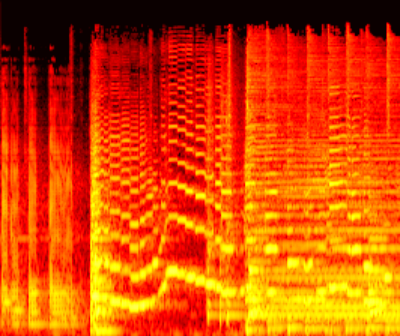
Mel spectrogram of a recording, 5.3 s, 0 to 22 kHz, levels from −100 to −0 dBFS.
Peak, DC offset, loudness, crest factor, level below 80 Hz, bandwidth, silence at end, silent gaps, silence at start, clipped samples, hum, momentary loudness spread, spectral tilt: -2 dBFS; under 0.1%; -20 LUFS; 18 dB; -38 dBFS; 16.5 kHz; 0 s; none; 0 s; under 0.1%; none; 10 LU; -4 dB/octave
